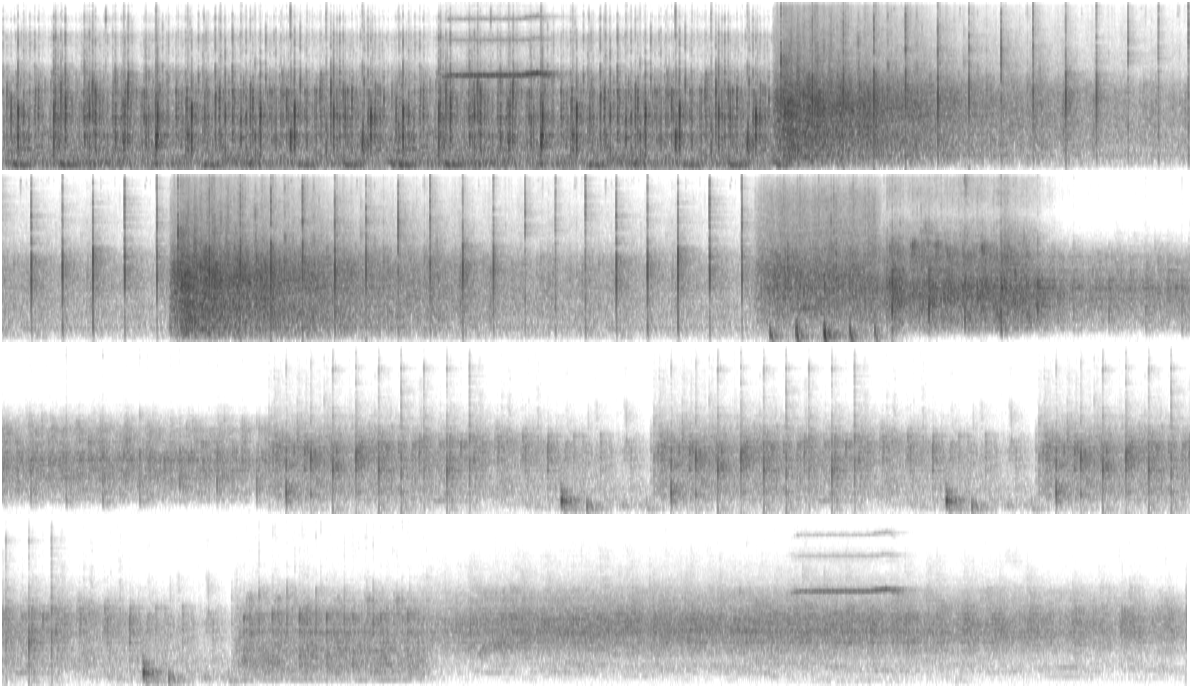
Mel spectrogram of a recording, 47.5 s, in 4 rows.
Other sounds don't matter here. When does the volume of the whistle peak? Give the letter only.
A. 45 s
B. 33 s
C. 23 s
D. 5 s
D.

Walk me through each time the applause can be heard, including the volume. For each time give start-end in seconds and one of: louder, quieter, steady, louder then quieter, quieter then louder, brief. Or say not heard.
0.0-47.4 quieter.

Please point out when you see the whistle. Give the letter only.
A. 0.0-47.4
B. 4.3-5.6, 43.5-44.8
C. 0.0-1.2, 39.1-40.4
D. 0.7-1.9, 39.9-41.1
B.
